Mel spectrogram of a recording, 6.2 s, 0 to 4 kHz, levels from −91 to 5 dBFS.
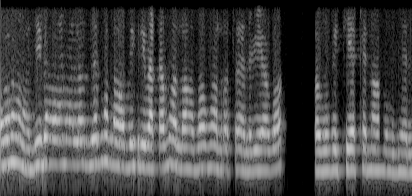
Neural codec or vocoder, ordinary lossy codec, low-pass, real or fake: none; none; 3.6 kHz; real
